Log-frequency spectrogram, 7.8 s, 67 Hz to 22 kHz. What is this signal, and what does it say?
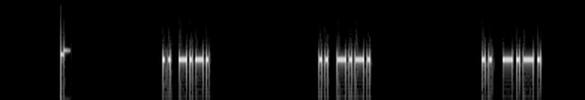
Morse code, heard as a keyed tone, about 30 wpm, 700 Hz. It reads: IC IC IC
